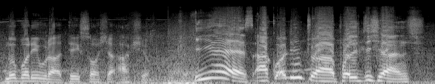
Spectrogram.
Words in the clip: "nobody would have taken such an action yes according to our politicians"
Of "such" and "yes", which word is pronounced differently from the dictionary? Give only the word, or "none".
such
